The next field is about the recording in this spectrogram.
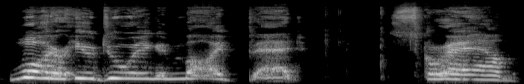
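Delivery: deep rumbling growl, 'scram' stretched out. Reading a bedtime story, a voice finds Kip and the cats in its bed: big, deep, growly voice. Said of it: "a big, deep, growly voice said".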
